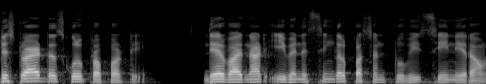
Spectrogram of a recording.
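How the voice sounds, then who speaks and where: A man with an Indian accent talks at a moderate pace and medium pitch with ordinary pitch variation, the sound dry and close with no echo against a quiet background. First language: Hindi. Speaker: teacher. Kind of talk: lecture; dramatic narration. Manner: animated.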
